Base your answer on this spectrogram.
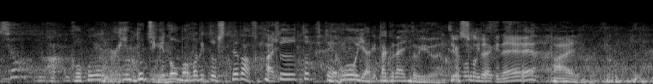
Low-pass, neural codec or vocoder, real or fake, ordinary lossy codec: none; codec, 16 kHz, 4 kbps, X-Codec, HuBERT features, trained on LibriSpeech; fake; none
